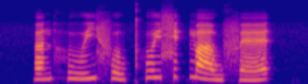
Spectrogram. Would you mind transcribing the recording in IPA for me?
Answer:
ɐ˨˥ n h uː˨˥ j f o˨ w kʷʰ ɐ˥ j s ɪ˥ k̚ m aː˨ w f ɛː˨˥ t̚

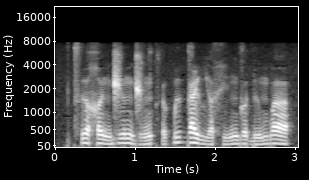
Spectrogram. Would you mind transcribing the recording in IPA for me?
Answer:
t͡sʼ ɨ˧˩ χ ɨ˧˩ n d͡ʒ ɨ˧ n d͡ʒ o˩˧ ŋ t͡sʼ ɵ˩˧ k͡p ɨ˥ ɡ a˥˧ ɭ ʎ ɐ˩˧ x i˩˧ ŋ ɡ ɵ˧˩ ɗ ɨ˩˧ m b ɐ˥˧

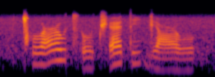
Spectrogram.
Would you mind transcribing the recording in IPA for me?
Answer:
ǀʰ o˧ ʕ u˥ t͡sʼ o˩ t͡ʃʼ æ˧˥ t i˧˥ ɡ e˩ ʕ o˩

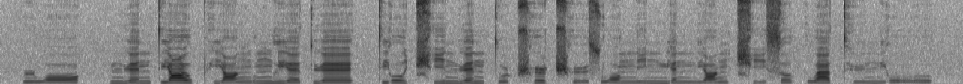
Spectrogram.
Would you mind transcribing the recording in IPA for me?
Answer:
ɻ w ɔ˧˥ | n̪ ɥ ɛ˧˥ n t̪ j ɑ˥ ʊ̯ pʰ j ɑ˧˥ ŋ ʊ˥ ŋ l j ɛ˧˥ t̪ ɥ ɛ˥ | t̪ j o˥˧ ʊ̯ t͡ɕʰ i˥˧ n̪ ɥ ɛ˥˩ n t̪ ṵ˨˩ ʈ͡ʂʰ ɻ̩˥˩ ʈ͡ʂʰ ɻ̩˨˩ s w ɔ˥˩ n̪ i˥ n m j ɛ˨ n n̪ j ɑ˧˥ ŋ t͡ɕʰ ḭ˨˩ s ɤ˥ k w ä˥ t̪ʰ y˧˥ n̪ j o̰˨˩˦ ʊ̯

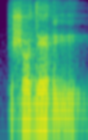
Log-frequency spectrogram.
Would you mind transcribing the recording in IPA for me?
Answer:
ʃ ɵ d e ɗ ḭ

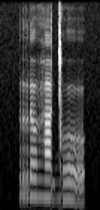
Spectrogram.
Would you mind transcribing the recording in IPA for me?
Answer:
r ɤ ɦ a ɡ͡ǀ o

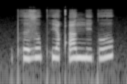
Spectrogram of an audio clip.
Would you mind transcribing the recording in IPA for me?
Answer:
pʰ ə z o pʰ y qʼ ɤ ŋ y k o

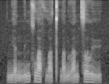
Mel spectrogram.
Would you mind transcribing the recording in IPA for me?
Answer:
n̪ j ɛ̰˨˩ n n̪ i˥ ŋ s w ä˥˩ f w ä˧˥ t̪ʰ w a̰˨˩ n l a˥ n t͡s ɤ˥ l y˧˥

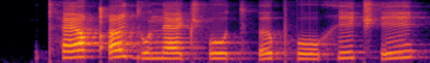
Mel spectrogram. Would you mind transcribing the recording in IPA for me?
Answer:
tʰ æ˧˥ qʼ i˧˥ d o˨ n æ˨ t͡ʃʼ o˨ t͡sʼ ə˩˥ pʰ o˨ x e˧˥ t͡ʃʼ e˧˥

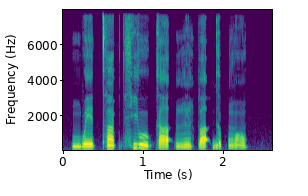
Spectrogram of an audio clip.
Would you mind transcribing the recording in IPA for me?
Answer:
m w e˦ t̪ʰ ã˦ k̚ t͡sʰ j u˥˧ k a˨ ʔ m ĩ˧ p a˦ ʔ ɡ ə˦ p̚ ŋ ɔ̃˨ p̚

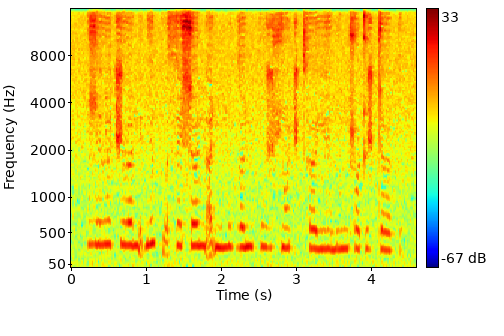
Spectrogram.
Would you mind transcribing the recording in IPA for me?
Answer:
ɮ ɪ l ʏ t͡ʃ ɹ œ n ḛ ɡ ẽ kʷ a̰ θ e s œ n a̰ ɲ m u ɡ œ ɲ k u ʒ ç ɔ̃ t͡ʃ t̪ʰ œ j ẽ b ũ ɲ ɬ ɔ ʈ ʏ ʒ t œ k

